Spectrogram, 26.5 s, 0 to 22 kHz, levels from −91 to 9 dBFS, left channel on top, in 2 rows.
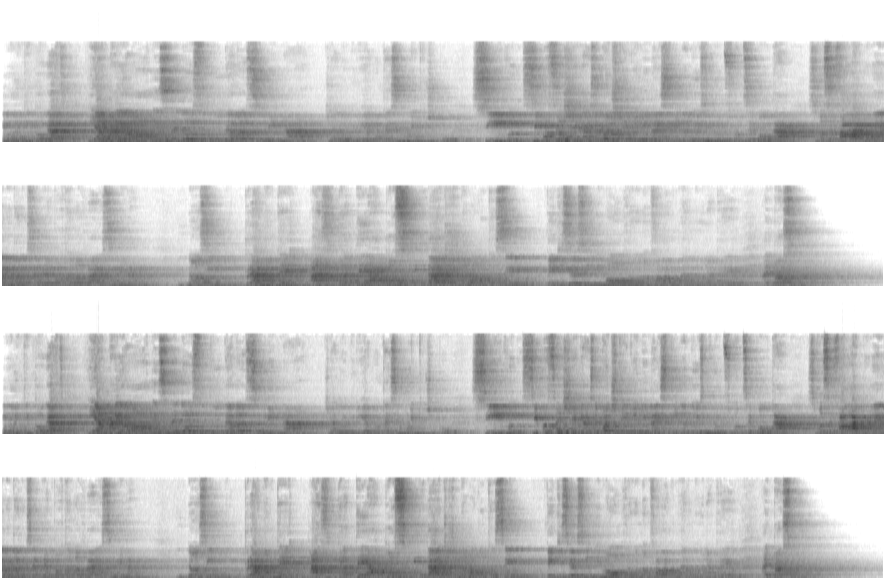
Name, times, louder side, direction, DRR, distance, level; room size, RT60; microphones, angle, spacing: voice 1, 0.0-15.3 15.5-21.0 21.3-25.2, right 1 dB, 75° right, -6 dB, 2.2 m, -30 dB
15.0 x 7.0 x 3.6 m, 2.5 s
head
